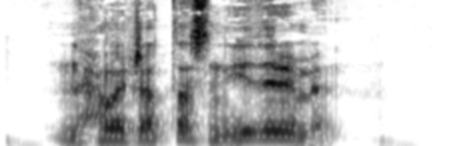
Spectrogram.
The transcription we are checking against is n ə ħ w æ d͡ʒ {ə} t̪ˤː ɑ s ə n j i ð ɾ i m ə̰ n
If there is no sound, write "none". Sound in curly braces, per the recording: ɑ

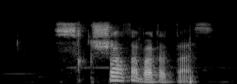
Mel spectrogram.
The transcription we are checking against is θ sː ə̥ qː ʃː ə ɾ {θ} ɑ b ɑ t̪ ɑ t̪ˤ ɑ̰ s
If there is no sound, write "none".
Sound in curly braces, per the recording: θ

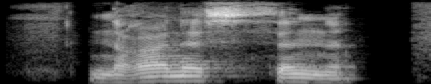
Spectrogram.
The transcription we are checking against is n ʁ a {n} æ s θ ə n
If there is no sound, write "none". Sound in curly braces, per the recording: n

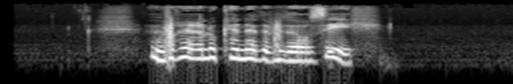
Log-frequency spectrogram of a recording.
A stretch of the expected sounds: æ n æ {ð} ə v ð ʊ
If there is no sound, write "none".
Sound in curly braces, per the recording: ð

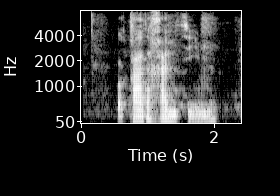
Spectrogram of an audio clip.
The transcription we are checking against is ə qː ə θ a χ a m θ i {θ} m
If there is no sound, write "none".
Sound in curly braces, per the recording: none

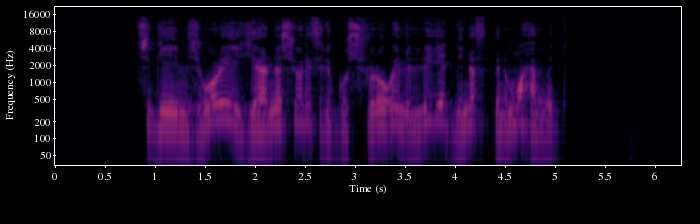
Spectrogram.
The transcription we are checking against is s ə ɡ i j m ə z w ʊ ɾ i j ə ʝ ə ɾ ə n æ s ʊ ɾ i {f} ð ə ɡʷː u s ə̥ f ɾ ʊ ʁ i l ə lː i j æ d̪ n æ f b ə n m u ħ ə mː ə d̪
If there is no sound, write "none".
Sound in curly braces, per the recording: f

